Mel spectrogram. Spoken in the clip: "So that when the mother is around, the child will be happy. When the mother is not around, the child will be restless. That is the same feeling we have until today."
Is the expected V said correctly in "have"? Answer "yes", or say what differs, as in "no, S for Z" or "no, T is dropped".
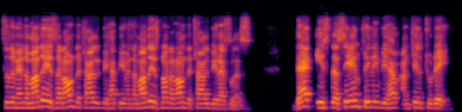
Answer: yes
